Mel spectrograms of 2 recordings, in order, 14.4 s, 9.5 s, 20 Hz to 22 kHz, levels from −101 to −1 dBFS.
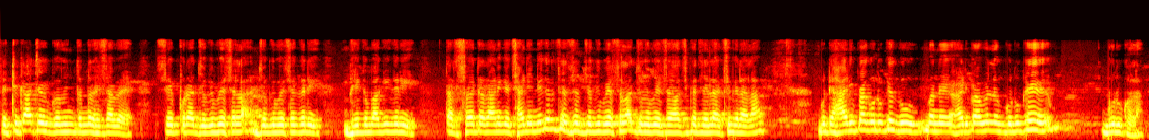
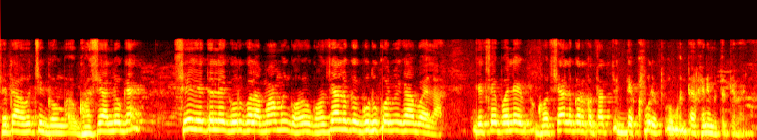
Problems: background sounds at intervals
